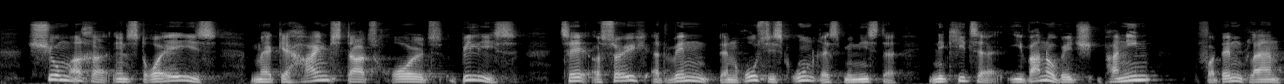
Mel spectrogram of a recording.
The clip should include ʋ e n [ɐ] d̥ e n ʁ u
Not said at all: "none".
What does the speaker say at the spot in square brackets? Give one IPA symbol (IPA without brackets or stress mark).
ə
